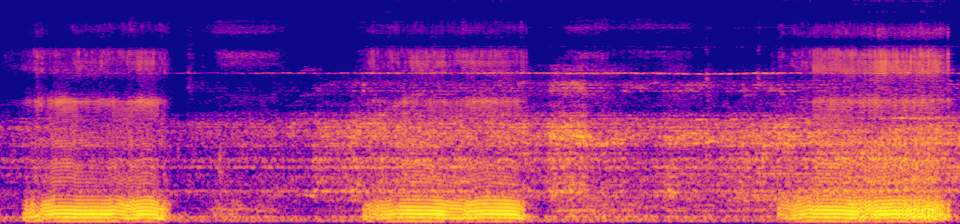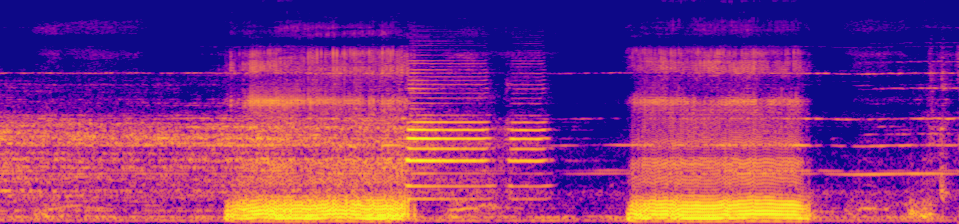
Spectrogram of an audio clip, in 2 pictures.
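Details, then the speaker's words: Sleeping man, recorded by a partner who can't sleep and remarks it's what you sound like when fat: loud, rattling snores on each in-breath about every four seconds, quieter breathing between; heavy snoring. "expect me to sleep with this shit? Oh my goodness. This is what it sounds like when you fat."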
